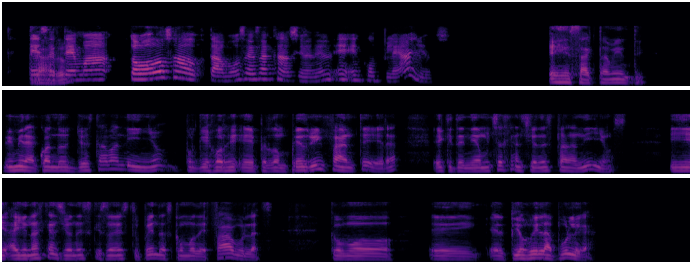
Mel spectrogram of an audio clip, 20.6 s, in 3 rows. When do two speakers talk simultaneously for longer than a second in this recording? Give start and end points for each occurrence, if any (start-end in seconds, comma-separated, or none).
none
